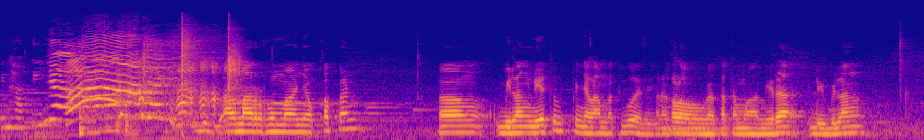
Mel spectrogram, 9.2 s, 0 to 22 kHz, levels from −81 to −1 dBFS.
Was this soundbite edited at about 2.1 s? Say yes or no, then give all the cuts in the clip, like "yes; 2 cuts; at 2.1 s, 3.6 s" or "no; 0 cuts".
yes; 2 cuts; at 2.1 s, 6.5 s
